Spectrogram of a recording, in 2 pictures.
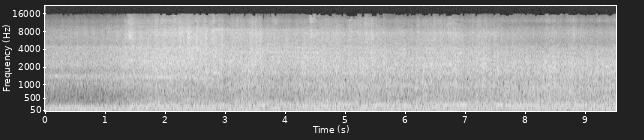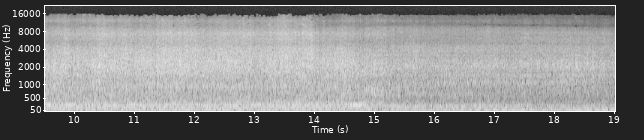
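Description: Benapole Express passenger train of Bangladesh Railway passing close by at speed: a continuous loud rush of coaches and wheels on the rails, with a steady low hum through most of the pass. The sound eases slightly near the end as the train moves away.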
